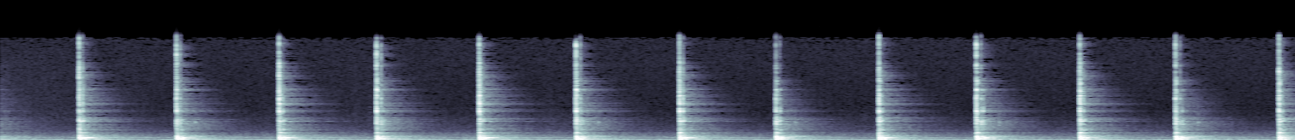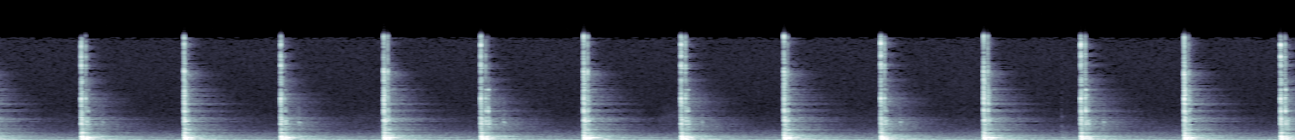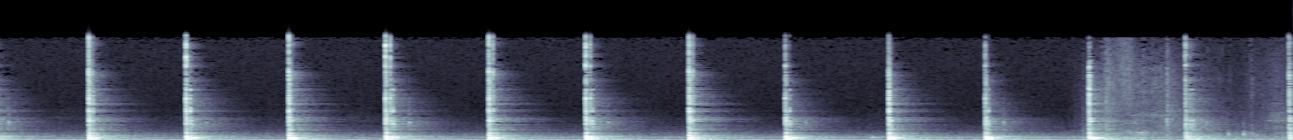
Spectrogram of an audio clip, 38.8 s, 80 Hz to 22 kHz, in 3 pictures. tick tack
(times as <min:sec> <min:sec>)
0:01.8 0:02.2, 0:03.8 0:04.2, 0:04.8 0:06.2, 0:16.8 0:17.2, 0:17.8 0:18.1, 0:21.8 0:22.1, 0:22.8 0:24.2, 0:25.8 0:26.2, 0:26.8 0:27.2, 0:27.8 0:28.2, 0:28.8 0:30.2, 0:30.8 0:31.2, 0:31.8 0:32.2, 0:32.8 0:35.2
